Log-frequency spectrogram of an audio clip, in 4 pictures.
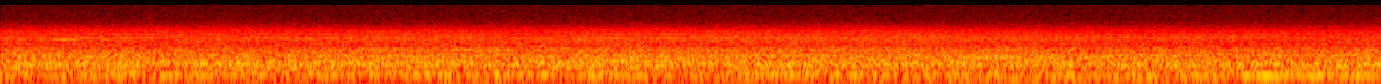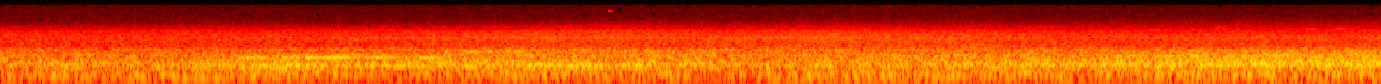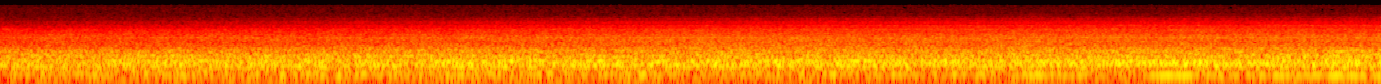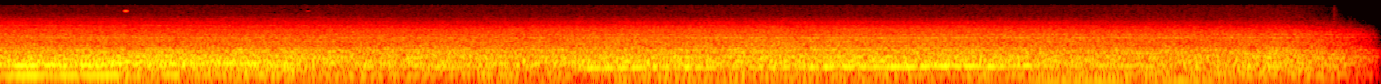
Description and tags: Skyline Residential Traffic Distant
Distant, London, Residential, Skyline, Traffic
